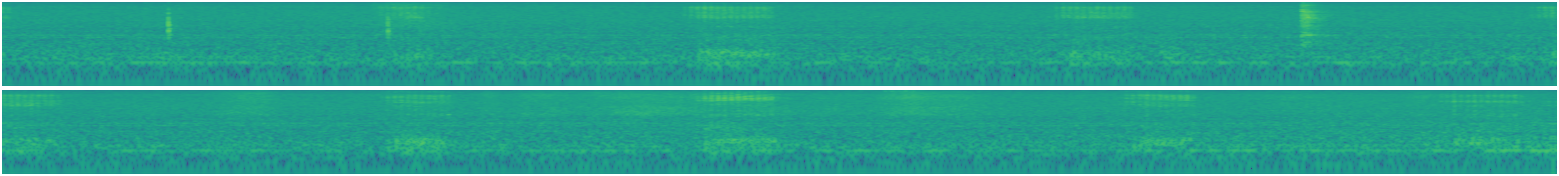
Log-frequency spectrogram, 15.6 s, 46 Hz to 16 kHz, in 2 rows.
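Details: Heidi the domestic cat purring while being massaged during a sun bath on November 19, 2020; a steady low rumbling purr with soft breathy hisses roughly every two seconds.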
